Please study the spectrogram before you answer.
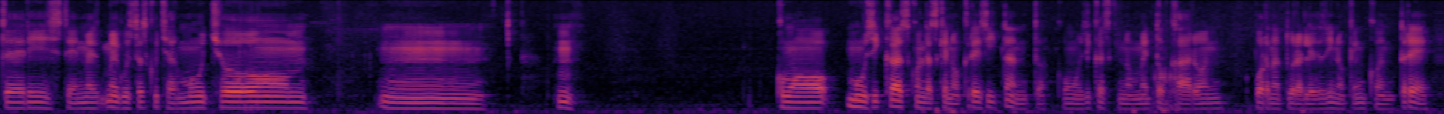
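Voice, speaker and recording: A man, a musician guest, talking in a relaxed, rambling way with many hesitant fillers. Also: on the low side, slow, clear, resonant tone. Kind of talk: casual conversation.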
